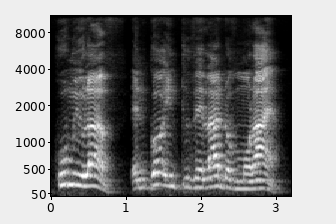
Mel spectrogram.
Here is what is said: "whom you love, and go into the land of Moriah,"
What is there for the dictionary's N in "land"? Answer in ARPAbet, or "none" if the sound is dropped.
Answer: none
